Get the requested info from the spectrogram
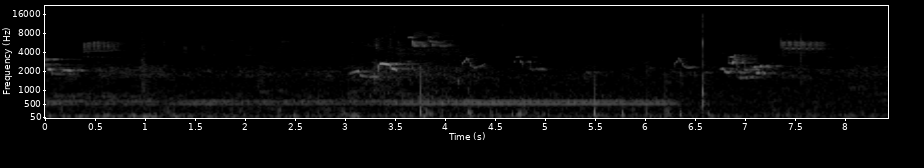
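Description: Birds chirping and whistling in short, sliding calls, over a steady low hum that stops about six seconds in; a single sharp click just after the hum ends.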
